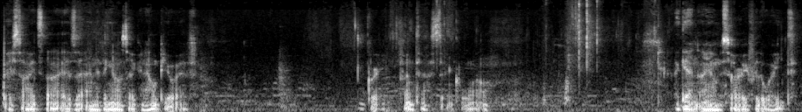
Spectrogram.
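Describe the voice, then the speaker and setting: A man speaking softly and breathily, at times whispering, as a gentle, reassuring doctor in an ASMR medical role play, close to a binaural microphone. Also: medium pitch, level tone. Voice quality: breathy soft voice slipping into whispers. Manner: gentle, reassuring, unhurried asides. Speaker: ASMR performer playing a junior doctor. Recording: clearly noisy close binaural recording, ambient background.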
